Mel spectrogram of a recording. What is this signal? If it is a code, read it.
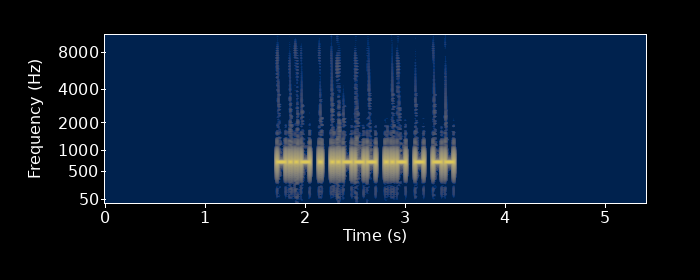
Morse code, heard as a keyed tone, about 40 wpm, 700 Hz. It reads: XE2UTM
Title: DXCC-100 Call Signs - 6 Characters - Repeated 2x - 40wpm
